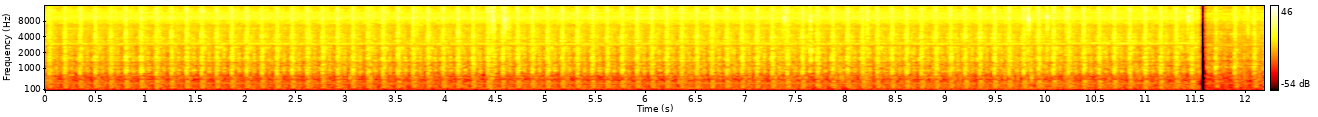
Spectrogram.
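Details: RETROL SE-02 double-acting horizontal mill steam engine with generator, running while warming up: crisp, even exhaust chuffs at about three per second, steady rhythm with no knocks.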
